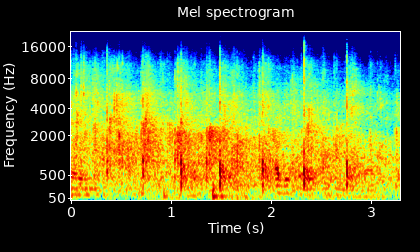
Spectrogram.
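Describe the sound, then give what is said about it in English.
A small audience applauds a photographer as he is introduced, a steady patter of many hands clapping at moderate volume for a few seconds, with faint voices murmuring underneath. “So let's give him a hand.”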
